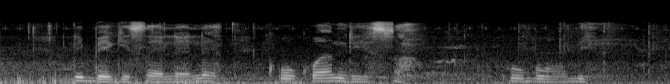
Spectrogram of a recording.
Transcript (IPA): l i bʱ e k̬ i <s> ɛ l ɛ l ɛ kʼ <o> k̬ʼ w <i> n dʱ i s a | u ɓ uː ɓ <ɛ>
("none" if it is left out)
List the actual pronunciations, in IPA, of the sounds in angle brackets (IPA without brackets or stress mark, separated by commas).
s, u, a, i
